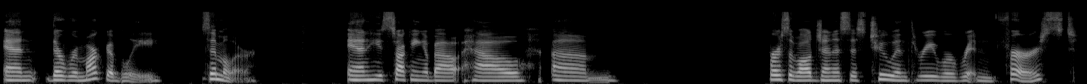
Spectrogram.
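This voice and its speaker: Female co-host, young adult, unhurried musing delivery, dry close-mic sound. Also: medium pitch, no room sound. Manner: thoughtful, meandering, with fillers and soft laughs. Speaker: podcast co-host. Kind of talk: casual faith podcast chat.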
